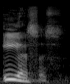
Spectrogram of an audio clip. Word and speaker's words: Iesus: And it's an E, and the E and the A are long. Iesus is the way you pronounce it.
